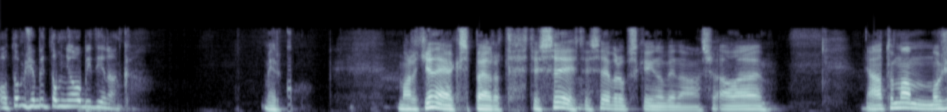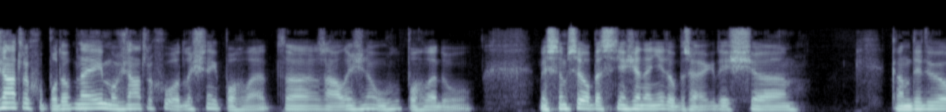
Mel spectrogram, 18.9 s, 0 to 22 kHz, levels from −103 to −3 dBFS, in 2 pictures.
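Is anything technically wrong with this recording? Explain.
Yes. At 2.88 to 2.90 s there is concealed Bluetooth headset packet loss. About 22.5 ms of audio, which fits roughly three lost mSBC frames, never reached the phone over the headset link, so the receiver filled the gap by repeating the best-matching recent stretch of waveform. The result is a brief buzzy, held tone with a slight warble as the real speech resumes. Around it, the wideband mSBC headset codec carries the speech up to 8 kHz with light graininess.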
